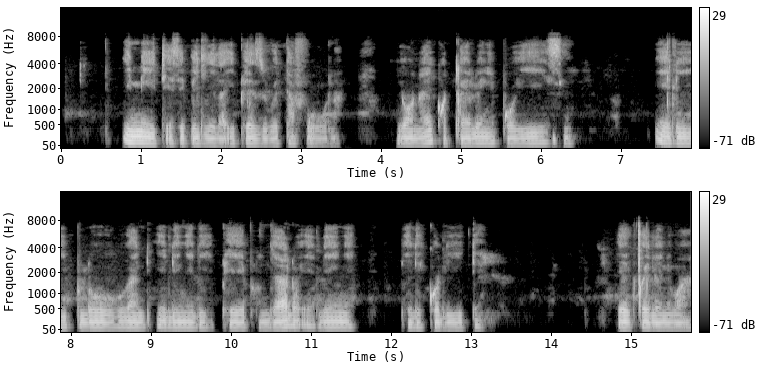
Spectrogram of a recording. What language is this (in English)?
North Ndebele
